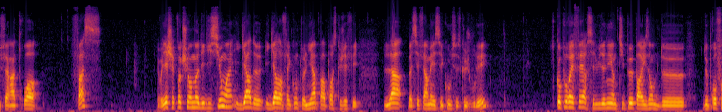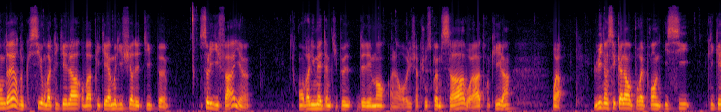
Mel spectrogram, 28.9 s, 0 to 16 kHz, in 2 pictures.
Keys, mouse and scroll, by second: 1.8-2.7 scroll down 2, 2.7 Tab, 3.0-4.7 middle drag, 4.7 Tab, 5.2 Tab, 5.6 middle click, 6.5 scroll up 1, 6.7 scroll down 4, 7.1 middle click, 7.7-8.6 scroll up 3, 8.6-10.8 middle drag, 10.8-11.6 scroll up 1, 11.6 click, 15.4-19.7 drag, 20.0-22.2 scroll down 4, 22.2-24.3 drag, 24.3-25.5 middle drag, 25.5-26.0 scroll down 3, 26.0 middle click, 26.5 click.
